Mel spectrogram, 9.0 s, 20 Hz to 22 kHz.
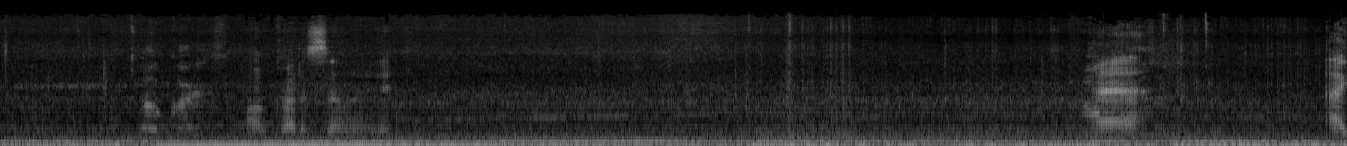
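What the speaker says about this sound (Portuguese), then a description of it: "acelera dá pra ouvir um pouquinho mais. É que tá sem o filtro, né? De ar." A 1996 Chevrolet Kadett 1.8 EFI engine runs without its air filter, a loud steady low rumble close by, with people talking over it.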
